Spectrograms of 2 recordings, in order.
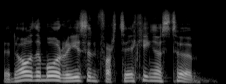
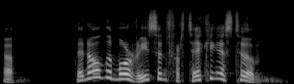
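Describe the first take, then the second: First: Firm, louder insistence; Thorin's line. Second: Put-on much higher, louder impatient young dwarf; Fili bursting in. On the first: First take before reassigning to Fili. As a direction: press the point firmly. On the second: Fili impatient with the captain, higher and louder. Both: A narrator's reading. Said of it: "burst in Fili".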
